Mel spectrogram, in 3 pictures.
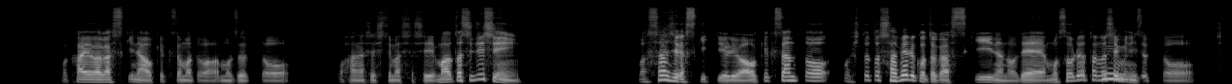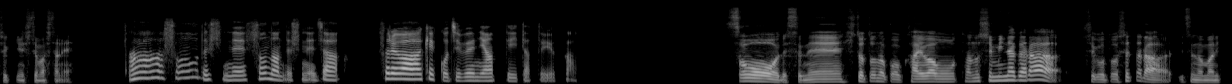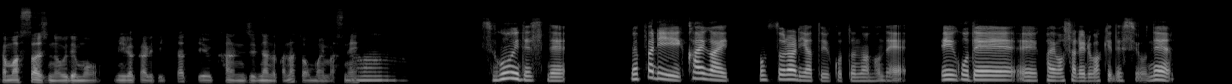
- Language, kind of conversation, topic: Japanese, podcast, 初めて一人でやり遂げたことは何ですか？
- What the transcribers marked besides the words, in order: none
